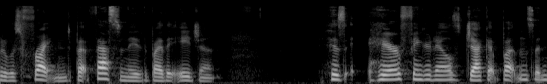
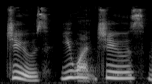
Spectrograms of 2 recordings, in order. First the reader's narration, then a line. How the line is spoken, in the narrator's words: Mella shouted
